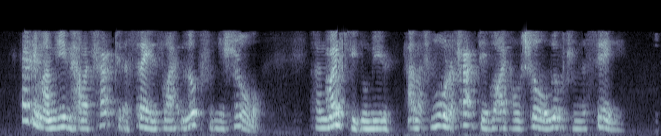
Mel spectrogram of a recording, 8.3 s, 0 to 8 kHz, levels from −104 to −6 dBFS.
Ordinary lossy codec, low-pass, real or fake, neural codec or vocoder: AAC, 16 kbps; 7.2 kHz; fake; codec, 24 kHz, 0.9 kbps, WavTokenizer, medium music audio release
